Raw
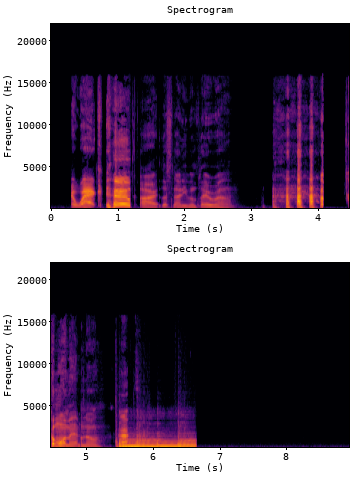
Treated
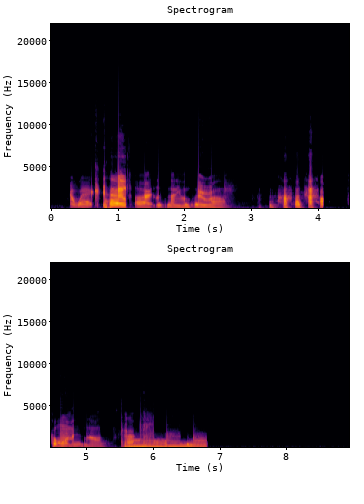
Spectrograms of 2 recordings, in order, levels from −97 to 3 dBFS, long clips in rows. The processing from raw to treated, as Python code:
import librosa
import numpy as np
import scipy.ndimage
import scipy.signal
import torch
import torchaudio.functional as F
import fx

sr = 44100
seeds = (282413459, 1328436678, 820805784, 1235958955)

y = fx.doppler_pass(x, sr, speed_mps=22, closest_m=15.0, pass_at_s=1.96)
y = fx.filter_held_lowpass(y, sr, hz=5.0, low_hz=380.0, high_hz=2600.0)
y = F.gain(torch.from_numpy(y), 4.5).numpy()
